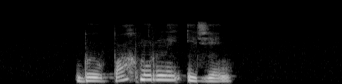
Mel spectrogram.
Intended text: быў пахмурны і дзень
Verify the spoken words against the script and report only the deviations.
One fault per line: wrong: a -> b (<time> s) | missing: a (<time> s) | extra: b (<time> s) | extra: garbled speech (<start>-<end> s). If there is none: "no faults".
no faults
